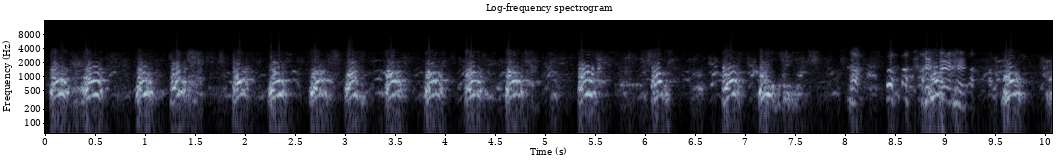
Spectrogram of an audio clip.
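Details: A native Tibetan Mastiff from Maqu in Gansu gives rough, throaty barks at an uneven pace. Some come in quick pairs and some are spaced out, and the last few seconds are a denser burst.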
